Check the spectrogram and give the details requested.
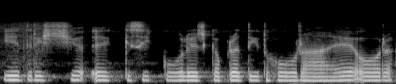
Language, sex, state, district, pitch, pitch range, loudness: Hindi, female, Himachal Pradesh, Shimla, 190 Hz, 185-195 Hz, -17 LUFS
